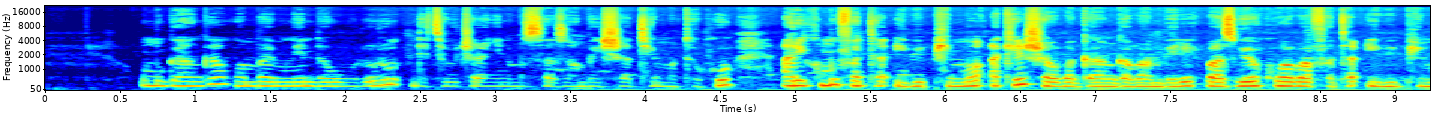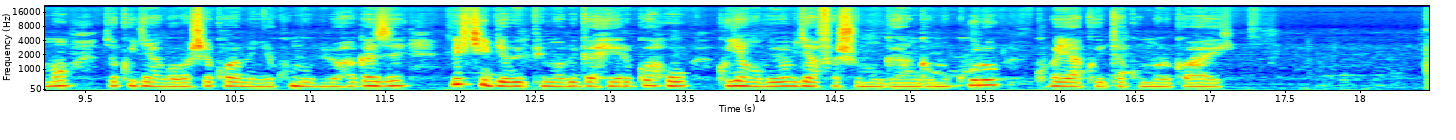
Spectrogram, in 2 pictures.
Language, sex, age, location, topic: Kinyarwanda, female, 18-24, Kigali, health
